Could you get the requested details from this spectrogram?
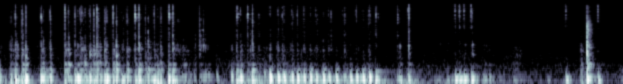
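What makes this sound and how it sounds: Fingertips type continuously on a slim computer keyboard with plastic keys lying flat on a desk. The rapid, dry key taps and clicks come over a heavy low rumble, with a brief pause near three seconds. The typing thins out toward the end.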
